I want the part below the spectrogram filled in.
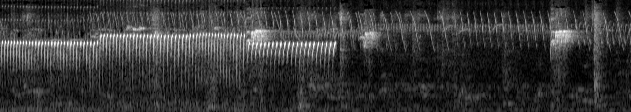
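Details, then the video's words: Canary song used to train young birds: long rapid trills stepping up in pitch, then dropping, followed by soft twittering and one short louder note. "CANÁRIO DO REINO CANTANDO E CHAMANDO ÓTIMO TREINO PARA FILHOTES!!!"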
